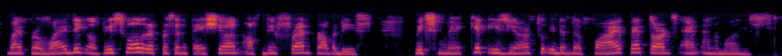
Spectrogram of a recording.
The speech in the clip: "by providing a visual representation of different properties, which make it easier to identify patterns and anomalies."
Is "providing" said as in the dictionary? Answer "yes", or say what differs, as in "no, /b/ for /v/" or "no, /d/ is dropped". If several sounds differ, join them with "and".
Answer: yes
